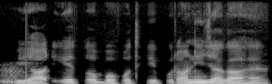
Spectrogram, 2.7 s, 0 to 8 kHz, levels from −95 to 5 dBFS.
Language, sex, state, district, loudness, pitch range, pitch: Hindi, male, Uttar Pradesh, Jyotiba Phule Nagar, -25 LUFS, 105-115 Hz, 110 Hz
